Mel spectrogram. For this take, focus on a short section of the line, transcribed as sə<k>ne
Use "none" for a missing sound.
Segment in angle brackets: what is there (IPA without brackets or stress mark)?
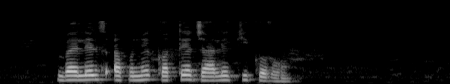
p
